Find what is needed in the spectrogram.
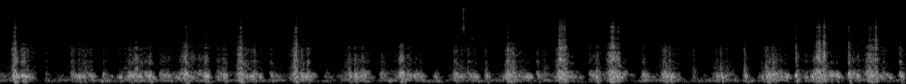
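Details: Heart sounds at position P, standing, sitting and lying: fast but soft beats, about 102–120 bpm, speeding and slowing with breathing; phasic pattern increases after about a minute and persists despite provoking manoeuvres; respiratory sinus arrhythmia.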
